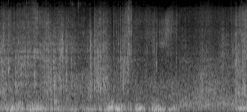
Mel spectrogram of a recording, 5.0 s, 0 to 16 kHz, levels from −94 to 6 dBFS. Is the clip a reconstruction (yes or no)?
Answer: no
